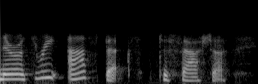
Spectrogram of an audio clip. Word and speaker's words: fascia: or the more sciencey word for that is fascia, like fashion, but it's spelled F as in Frank, A-S-C-I-A, fascia. Not to be confused with fascia or facial.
